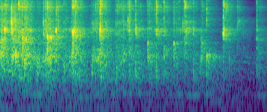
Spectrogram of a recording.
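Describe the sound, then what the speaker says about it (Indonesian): Children in a classroom clap together in a dense, steady burst of applause that slowly fades over a few seconds, with no talking. "Anak-anak, beri tepuk tangan yang meriah."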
